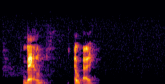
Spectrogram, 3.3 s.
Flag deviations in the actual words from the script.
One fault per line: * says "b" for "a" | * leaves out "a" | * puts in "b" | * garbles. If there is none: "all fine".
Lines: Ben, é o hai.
all fine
